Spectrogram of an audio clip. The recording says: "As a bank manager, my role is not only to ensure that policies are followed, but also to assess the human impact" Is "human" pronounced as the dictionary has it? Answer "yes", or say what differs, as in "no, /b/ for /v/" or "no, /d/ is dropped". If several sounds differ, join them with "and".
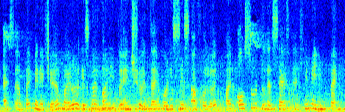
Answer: no, /n/ is dropped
